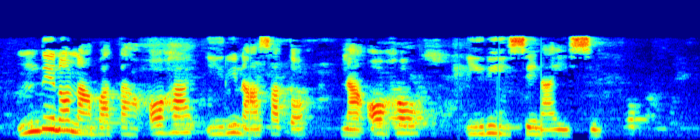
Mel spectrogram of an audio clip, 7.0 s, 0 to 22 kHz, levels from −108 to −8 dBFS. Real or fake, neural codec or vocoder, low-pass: real; none; 7.2 kHz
